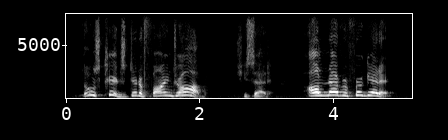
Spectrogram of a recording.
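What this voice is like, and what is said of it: Old lady voice. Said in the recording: “do my old lady voice”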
